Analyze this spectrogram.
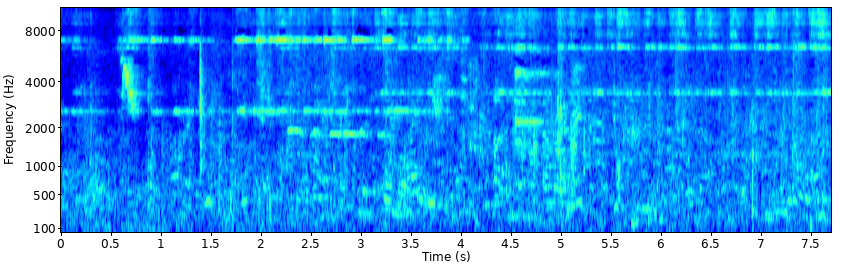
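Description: A crowd of men and women murmurs and talks nearby outdoors.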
